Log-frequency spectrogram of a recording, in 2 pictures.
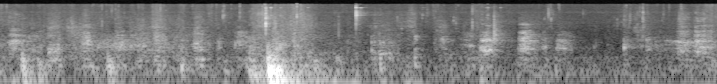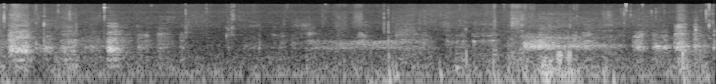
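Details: Great Danes Finn and Magic, two males, playing rough with open mouths until worn out; steady panting throughout, one sharp loud thump near the start, and soft low grumbling vocal tones in the later seconds.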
